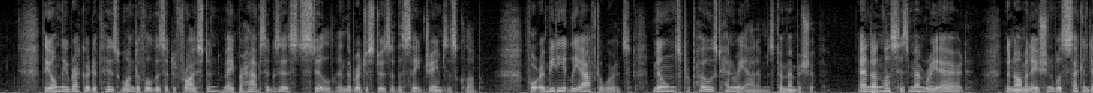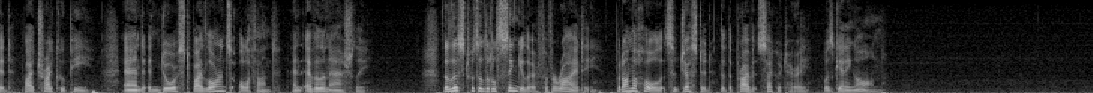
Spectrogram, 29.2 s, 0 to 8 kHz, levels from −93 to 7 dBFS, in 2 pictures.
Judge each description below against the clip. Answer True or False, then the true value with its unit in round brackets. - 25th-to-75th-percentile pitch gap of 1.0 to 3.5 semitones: False (4.0 semitones)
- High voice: False (150 Hz)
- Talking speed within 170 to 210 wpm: False (145 wpm)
